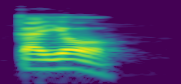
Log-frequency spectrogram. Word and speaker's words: kayo: The next word is kayo. Kayo. Kayo. Kayo is spelled as K-A-Y-O.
